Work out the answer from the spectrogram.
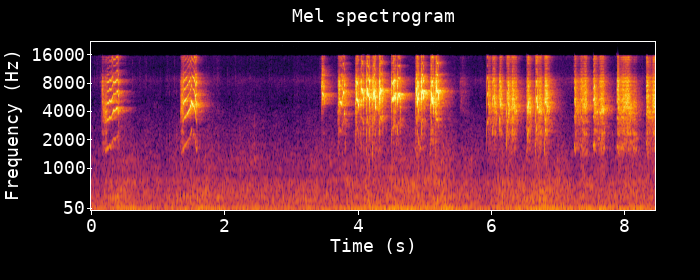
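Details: Olive-backed sunbird call used to summon companions: two high sweeping chirps, a pause, then rapid runs of sharp, very high tseet notes in bursts of varying length.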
